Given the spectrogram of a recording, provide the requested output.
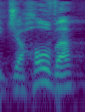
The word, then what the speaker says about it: Jehovah: Testament the name of in English we often say Jehovah probably the Hebrew pronunciation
